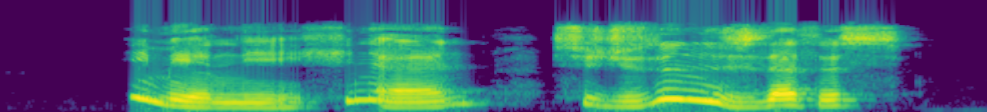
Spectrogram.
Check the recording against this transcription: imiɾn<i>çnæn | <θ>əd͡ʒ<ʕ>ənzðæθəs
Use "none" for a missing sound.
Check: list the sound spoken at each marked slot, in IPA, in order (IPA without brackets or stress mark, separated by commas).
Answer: i, s, ð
